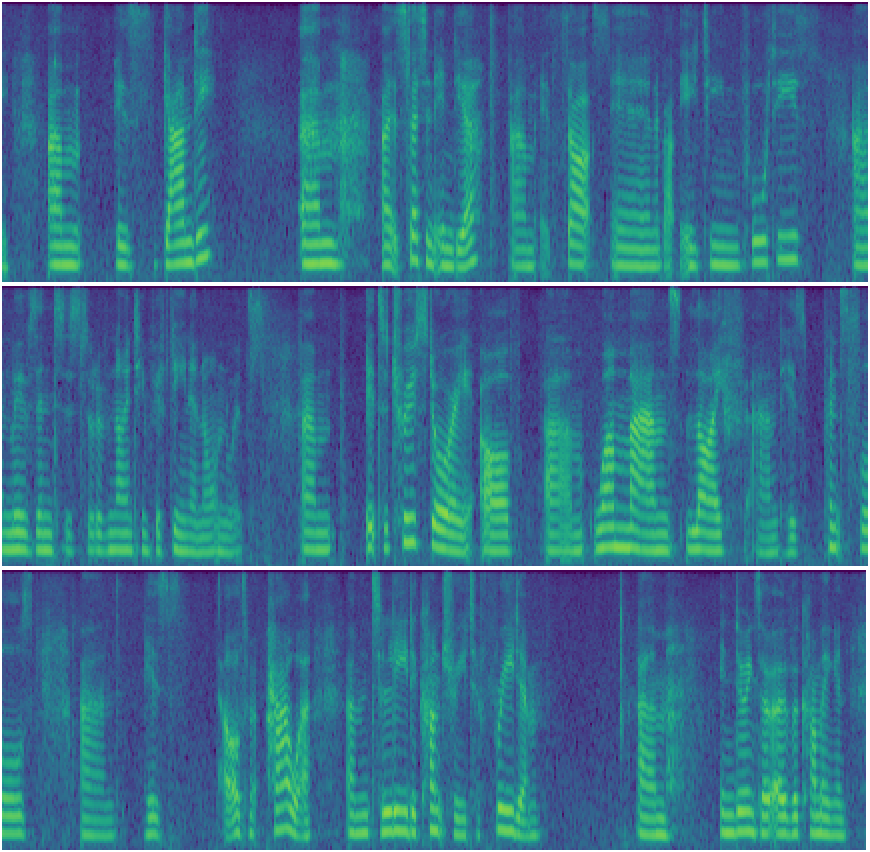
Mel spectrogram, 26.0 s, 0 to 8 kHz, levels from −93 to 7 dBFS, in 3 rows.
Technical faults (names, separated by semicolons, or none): sound chopped by the voice detector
